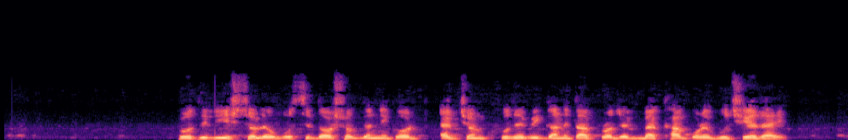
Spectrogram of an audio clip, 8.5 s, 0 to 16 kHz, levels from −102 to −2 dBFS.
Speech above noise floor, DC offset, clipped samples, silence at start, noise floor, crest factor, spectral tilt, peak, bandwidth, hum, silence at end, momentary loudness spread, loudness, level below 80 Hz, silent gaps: 55 dB; under 0.1%; under 0.1%; 1.8 s; -71 dBFS; 16 dB; -7.5 dB/octave; -2 dBFS; 6.8 kHz; none; 0.65 s; 4 LU; -17 LUFS; -60 dBFS; none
